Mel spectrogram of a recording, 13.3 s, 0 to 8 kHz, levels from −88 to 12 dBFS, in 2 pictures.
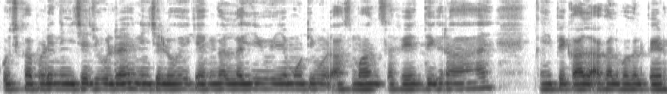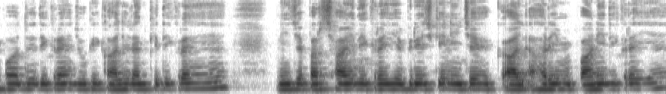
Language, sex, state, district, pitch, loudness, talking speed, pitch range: Hindi, male, Bihar, Samastipur, 115 Hz, -17 LUFS, 230 wpm, 115-120 Hz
